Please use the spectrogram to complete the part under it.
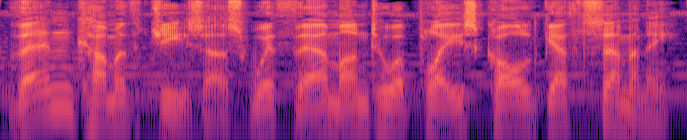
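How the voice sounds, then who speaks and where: A man with a very low voice narrates scripture from a script. Prominent music runs behind his reading. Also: very animated, normal speed.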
